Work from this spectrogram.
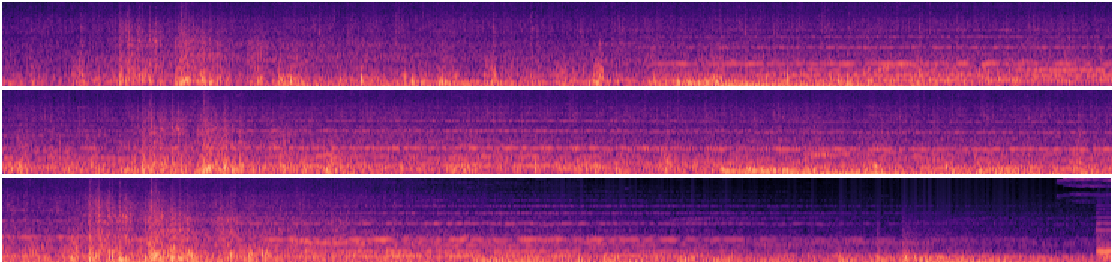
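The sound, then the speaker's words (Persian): Steady, dense rain pours throughout while a few heavy thunder rumbles roll through, loud and broad, before the rain's hiss thins out near the end. “آسمان می بارد و می باردش باز”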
